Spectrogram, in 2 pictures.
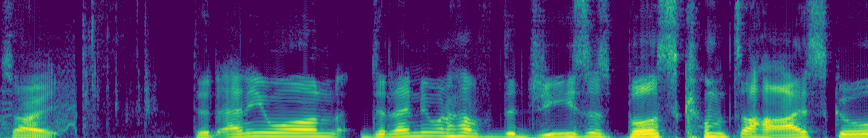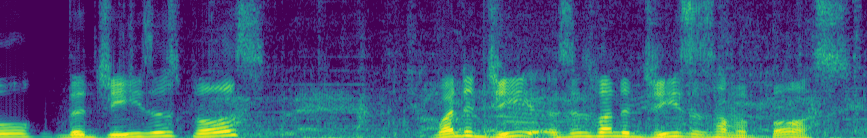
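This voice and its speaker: With music in the background, a man speaks at a high pitch and a moderate pace with lively intonation. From Stoke-on-Trent, England. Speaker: video game streamer. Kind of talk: casual live-stream commentary while gaming.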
